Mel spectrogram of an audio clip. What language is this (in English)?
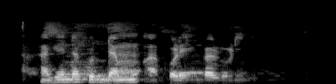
Ganda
